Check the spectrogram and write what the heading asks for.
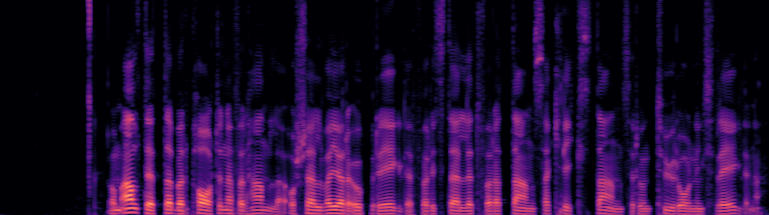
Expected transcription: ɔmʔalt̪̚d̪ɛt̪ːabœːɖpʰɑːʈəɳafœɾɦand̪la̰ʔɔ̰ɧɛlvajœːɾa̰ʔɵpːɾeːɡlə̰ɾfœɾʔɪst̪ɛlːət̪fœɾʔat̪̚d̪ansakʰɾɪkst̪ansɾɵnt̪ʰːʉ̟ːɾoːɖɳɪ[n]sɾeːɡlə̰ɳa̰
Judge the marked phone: incorrect: ŋ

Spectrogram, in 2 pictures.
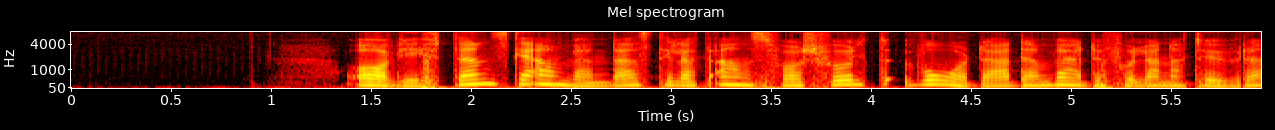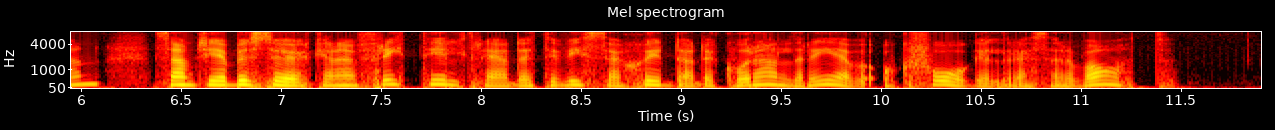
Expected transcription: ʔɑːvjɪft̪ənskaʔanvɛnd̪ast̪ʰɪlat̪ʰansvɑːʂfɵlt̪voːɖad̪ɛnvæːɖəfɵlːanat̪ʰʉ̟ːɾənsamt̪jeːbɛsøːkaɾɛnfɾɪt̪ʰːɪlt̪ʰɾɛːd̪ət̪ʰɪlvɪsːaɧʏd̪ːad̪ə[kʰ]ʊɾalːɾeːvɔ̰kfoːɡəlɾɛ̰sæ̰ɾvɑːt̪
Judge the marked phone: correct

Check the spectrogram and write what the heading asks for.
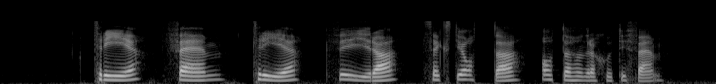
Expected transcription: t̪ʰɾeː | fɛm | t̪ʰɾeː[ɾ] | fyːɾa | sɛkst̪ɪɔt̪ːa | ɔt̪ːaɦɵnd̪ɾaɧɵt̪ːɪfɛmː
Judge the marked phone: incorrect: none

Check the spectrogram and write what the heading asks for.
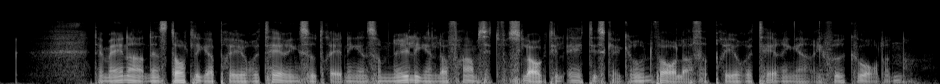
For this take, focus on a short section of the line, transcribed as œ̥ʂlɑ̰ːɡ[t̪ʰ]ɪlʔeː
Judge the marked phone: correct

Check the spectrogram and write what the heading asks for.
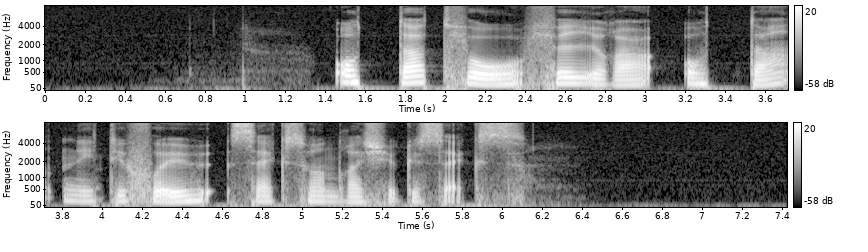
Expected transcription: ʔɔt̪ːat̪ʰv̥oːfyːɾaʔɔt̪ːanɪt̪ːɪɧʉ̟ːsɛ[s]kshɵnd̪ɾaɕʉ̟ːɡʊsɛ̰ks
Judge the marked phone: incorrect: none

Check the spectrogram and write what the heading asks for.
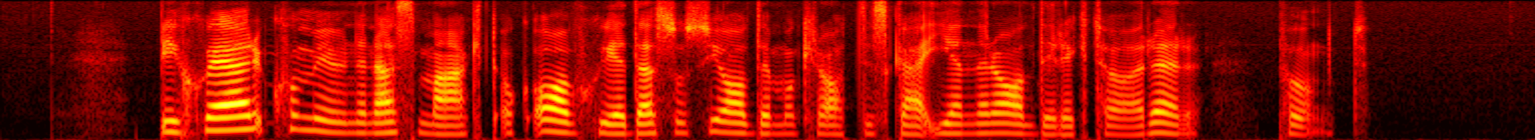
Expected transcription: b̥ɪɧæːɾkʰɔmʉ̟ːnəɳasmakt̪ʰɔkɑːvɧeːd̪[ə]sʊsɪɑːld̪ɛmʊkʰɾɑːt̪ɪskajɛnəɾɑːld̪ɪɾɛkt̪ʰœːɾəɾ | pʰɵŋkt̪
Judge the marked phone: incorrect: a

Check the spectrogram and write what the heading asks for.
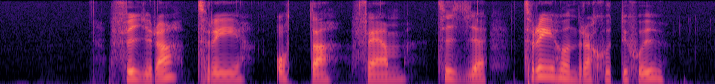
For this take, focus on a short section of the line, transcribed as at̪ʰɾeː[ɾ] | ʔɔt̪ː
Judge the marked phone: incorrect: none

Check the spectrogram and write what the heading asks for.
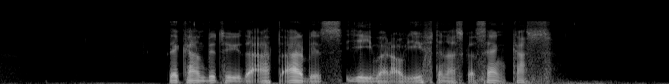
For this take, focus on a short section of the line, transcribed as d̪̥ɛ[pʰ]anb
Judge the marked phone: incorrect: kʰ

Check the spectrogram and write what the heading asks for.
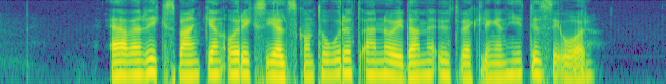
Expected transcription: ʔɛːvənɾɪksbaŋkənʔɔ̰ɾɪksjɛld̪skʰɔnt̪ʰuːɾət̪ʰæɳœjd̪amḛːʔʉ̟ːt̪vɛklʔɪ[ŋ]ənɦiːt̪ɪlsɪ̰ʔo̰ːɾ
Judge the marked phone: correct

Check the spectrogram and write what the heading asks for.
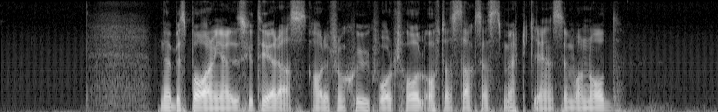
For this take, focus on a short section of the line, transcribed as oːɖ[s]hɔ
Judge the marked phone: incorrect: ʂ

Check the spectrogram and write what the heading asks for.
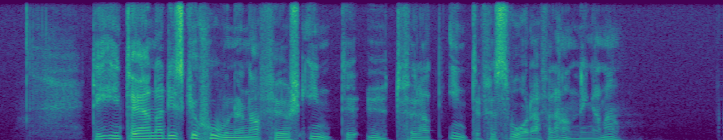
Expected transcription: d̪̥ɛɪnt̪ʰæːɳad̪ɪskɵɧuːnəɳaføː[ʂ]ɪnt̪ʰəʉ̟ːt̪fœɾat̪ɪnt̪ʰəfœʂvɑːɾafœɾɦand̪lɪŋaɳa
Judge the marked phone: correct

